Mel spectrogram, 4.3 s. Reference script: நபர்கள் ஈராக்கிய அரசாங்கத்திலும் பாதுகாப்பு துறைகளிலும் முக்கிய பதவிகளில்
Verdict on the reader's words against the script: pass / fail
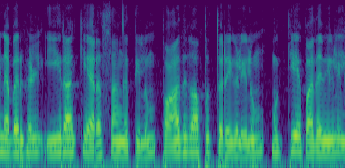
pass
